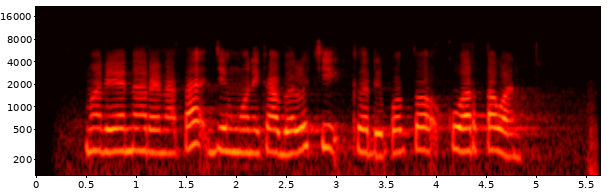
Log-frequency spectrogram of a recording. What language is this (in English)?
Sundanese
